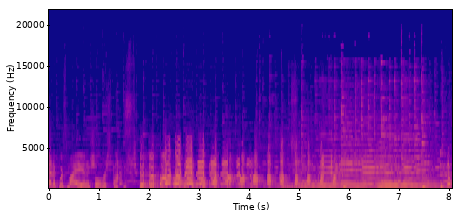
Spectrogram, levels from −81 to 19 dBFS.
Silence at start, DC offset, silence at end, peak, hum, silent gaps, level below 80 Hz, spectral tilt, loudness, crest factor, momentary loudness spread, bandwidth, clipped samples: 0 s; under 0.1%; 0 s; -10 dBFS; none; none; -46 dBFS; -3.5 dB/octave; -25 LUFS; 14 dB; 9 LU; 20 kHz; under 0.1%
